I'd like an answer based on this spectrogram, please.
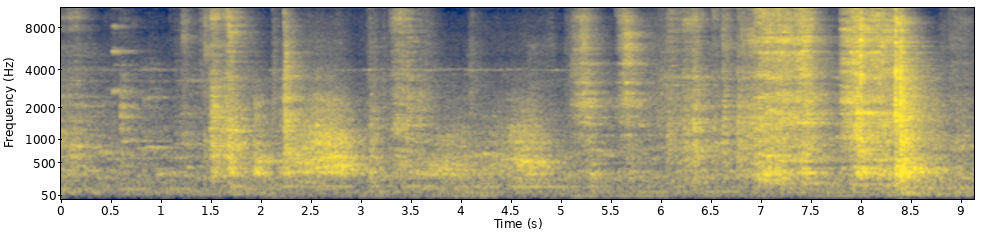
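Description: Rasping scrapes of hand work on ceramic floor tile and cement, in a series of rough strokes with the loudest two near the end.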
